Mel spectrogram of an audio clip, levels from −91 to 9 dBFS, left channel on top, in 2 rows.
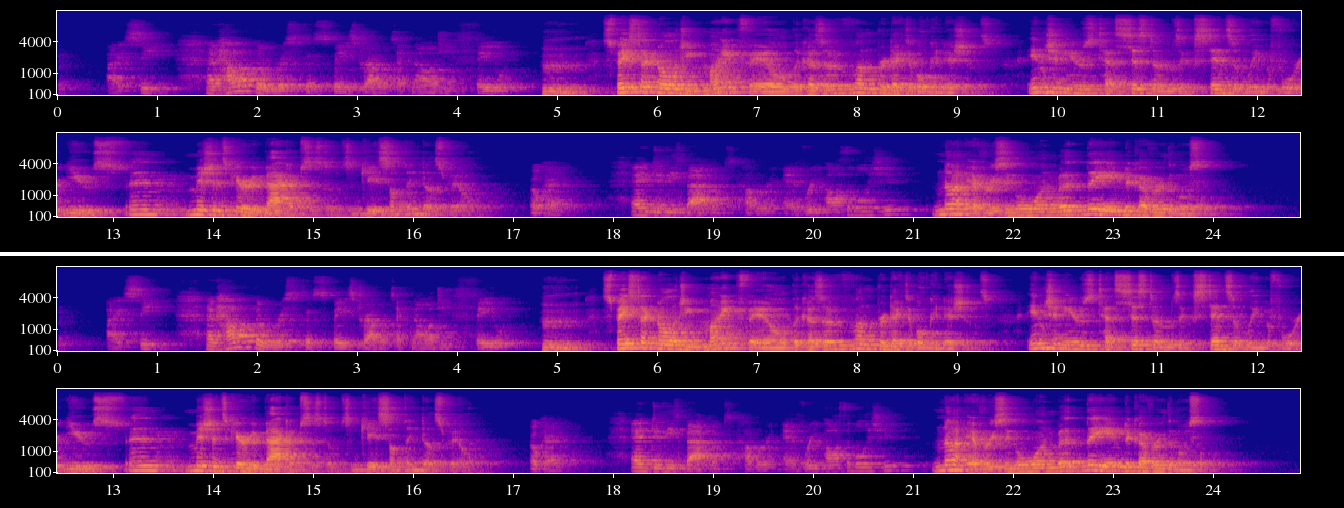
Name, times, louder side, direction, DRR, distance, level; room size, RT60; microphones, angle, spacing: voice 1, 0.5-4.5 9.8-10.2 13.4-13.7 17.2-17.5 18.0-20.8, right 1 dB, 55° right, 0 dB, 0.7 m, -35 dB
voice 2, 4.8-9.3 9.7-13.4 13.7-16.6 21.2-23.9, right 1 dB, 35° right, 1 dB, 1.1 m, -24 dB
7.1 x 3.7 x 5.6 m, 1.0 s
head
